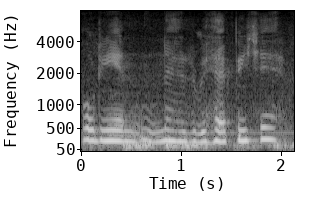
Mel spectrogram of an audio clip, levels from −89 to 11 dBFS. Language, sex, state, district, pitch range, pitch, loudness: Hindi, female, Uttar Pradesh, Shamli, 215-230 Hz, 225 Hz, -12 LUFS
